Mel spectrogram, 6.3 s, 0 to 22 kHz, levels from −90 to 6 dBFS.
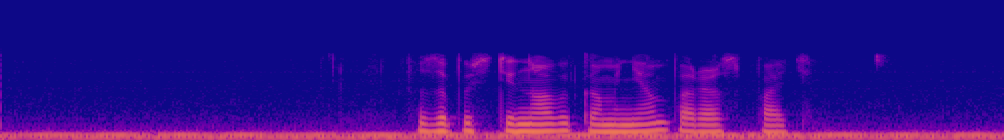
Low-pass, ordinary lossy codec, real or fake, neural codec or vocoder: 5.4 kHz; none; real; none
